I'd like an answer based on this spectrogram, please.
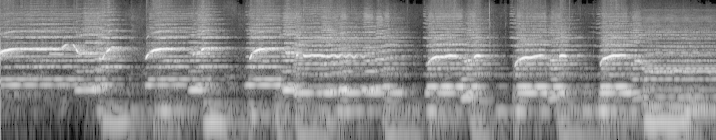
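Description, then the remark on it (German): A person whistles a bright, repeating tune in short rising phrases over steady instrumental accompaniment, the whistling clear and prominent throughout with no talking. “Ja, so pfeifen gern die Eltern, Herrn, zeigt am Himmel sich der erste Stern.”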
